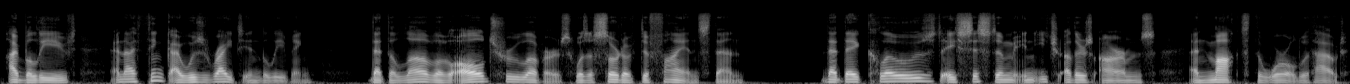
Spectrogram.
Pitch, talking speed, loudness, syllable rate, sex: 100 Hz, 165 wpm, -21 LUFS, 4.3 syllables/s, male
